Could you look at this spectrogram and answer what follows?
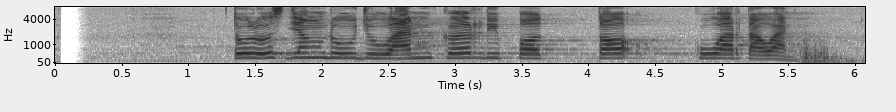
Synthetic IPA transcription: t̪ulʊsd͡ʒɨŋdud͡ʒuankɨrdipɔt̪ɔkuwart̪awan

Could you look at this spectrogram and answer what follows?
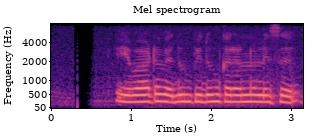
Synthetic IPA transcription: eːʋaːʈəʋæd̪umpid̪umkəɾanːəlisə

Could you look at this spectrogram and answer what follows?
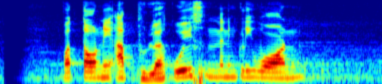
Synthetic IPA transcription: wət̪ɔneʔab̥̚d̪̥ṳlahkuwisənɛŋkliwɔn

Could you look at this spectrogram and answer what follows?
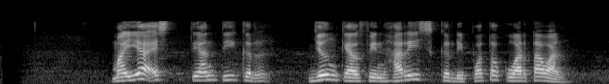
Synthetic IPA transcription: majaɛst̪iant̪ikr | d͡ʒɨŋkɛlfinɦaɾiskɨrdipɔt̪ɔkuwart̪awan

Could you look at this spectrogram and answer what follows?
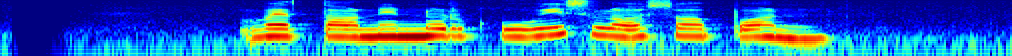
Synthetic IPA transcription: wɛt̪ɔnenʊrkuwislɔsɔpɔn

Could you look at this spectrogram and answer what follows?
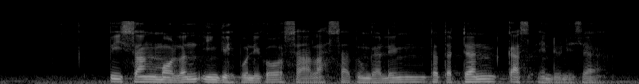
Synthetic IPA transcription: pisaŋmɔləniŋɡɪhpunikɔsa̰la̰hsat̪uŋɡalɪŋt̪ət̪əɖ̥a̤nkasind̪onesia

